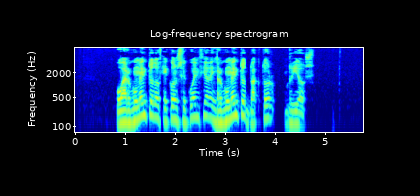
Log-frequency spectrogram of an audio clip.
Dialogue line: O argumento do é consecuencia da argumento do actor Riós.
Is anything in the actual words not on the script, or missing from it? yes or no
no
